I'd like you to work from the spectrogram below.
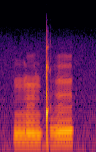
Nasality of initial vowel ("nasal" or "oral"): nasal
